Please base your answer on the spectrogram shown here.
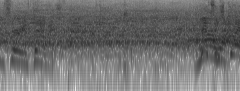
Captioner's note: crowd chatter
